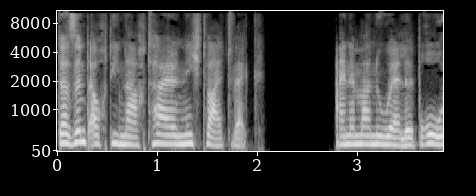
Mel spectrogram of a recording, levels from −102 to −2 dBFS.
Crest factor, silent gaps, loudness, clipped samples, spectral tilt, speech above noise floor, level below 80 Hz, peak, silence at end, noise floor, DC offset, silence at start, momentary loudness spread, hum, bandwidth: 16 dB; 2.12-2.71 s; -20 LUFS; under 0.1%; -6 dB/octave; over 71 dB; -58 dBFS; -4 dBFS; 0 s; under -90 dBFS; under 0.1%; 0 s; 10 LU; none; 11 kHz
